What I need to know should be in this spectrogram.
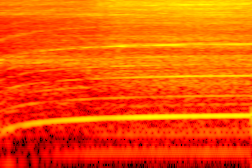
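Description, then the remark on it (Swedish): A kitchen machine motor, fitted with a meat grinder attachment, whirs steadily, its hum rising in pitch as it spins up in the first second and then holding a constant, loud tone with a buzzing, slightly whiny edge, with no voices. “Det låter ju lite som en blandning mellan hårfön och en elvisp.”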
